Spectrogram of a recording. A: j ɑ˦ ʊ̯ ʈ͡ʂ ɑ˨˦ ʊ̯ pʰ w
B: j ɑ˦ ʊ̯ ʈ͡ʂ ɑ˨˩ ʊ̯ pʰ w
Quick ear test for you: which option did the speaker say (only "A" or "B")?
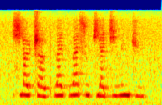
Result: B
